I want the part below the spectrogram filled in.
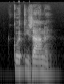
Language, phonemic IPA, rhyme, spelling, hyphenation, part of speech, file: Dutch, /ˌkur.tiˈzaː.nə/, -aːnə, courtisane, cour‧ti‧sa‧ne, noun, Nl-courtisane.ogg
- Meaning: a courtesan, a high-status prostitute or mistress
